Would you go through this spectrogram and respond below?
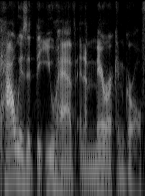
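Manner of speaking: really judgmental, disapproving, judging tone. Retelling a border interrogator's question about the girlfriend: imitating a judgmental officer. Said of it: "really judgmental".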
